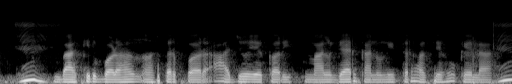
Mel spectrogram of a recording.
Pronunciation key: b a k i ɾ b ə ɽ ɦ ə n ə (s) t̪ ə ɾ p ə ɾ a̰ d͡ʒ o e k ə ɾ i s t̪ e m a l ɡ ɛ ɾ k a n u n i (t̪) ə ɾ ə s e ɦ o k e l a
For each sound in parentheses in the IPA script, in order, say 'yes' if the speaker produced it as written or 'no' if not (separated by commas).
yes, yes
